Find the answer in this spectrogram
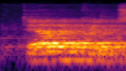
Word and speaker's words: delicate: here instead of saying Kate it becomes kit delicate is the correct pronunciation because you're stressing another Sol then the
